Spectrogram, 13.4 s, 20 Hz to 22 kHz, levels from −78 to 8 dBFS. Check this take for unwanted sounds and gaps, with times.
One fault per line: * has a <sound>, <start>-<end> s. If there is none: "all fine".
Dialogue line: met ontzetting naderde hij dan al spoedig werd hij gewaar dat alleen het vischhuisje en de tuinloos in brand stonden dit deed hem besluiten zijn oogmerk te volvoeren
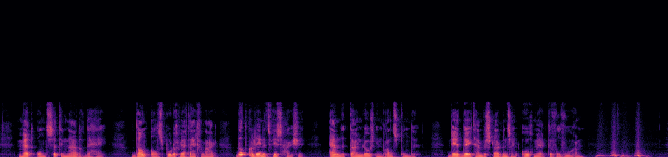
* has a whoosh, 11.9-13.0 s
